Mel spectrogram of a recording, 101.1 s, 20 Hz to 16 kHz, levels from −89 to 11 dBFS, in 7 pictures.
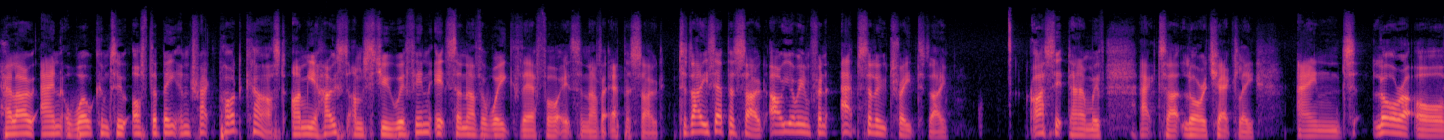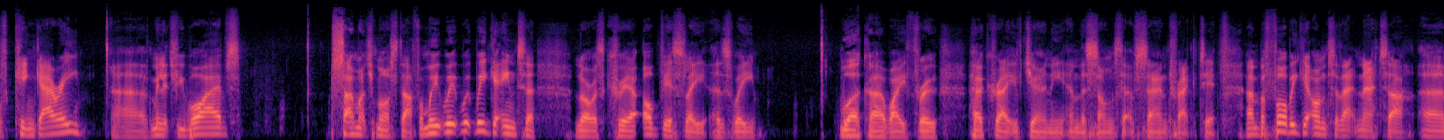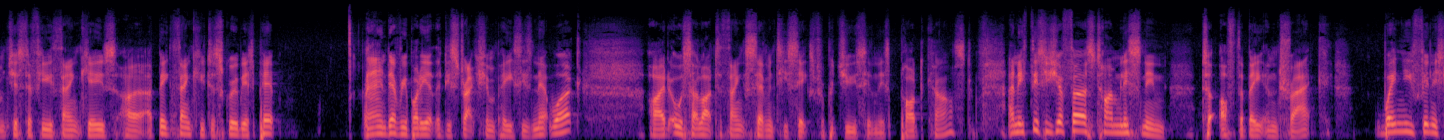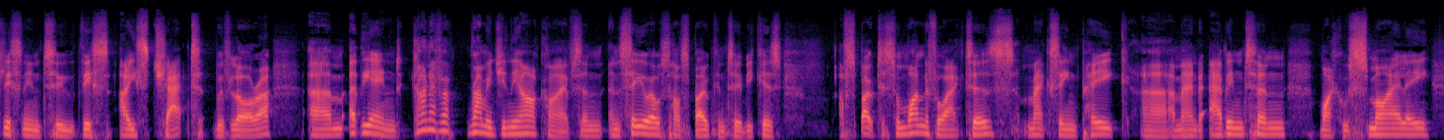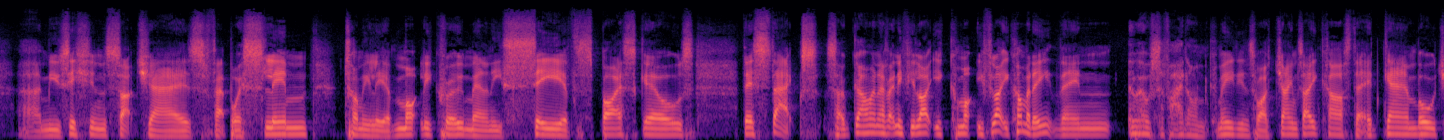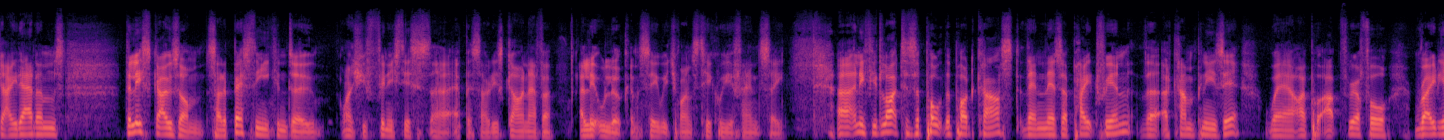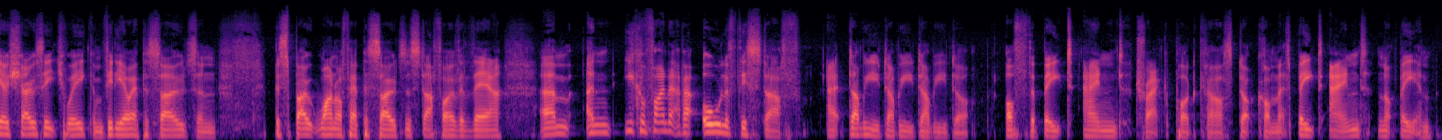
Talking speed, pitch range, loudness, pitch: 185 wpm, 105-135 Hz, -23 LUFS, 120 Hz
